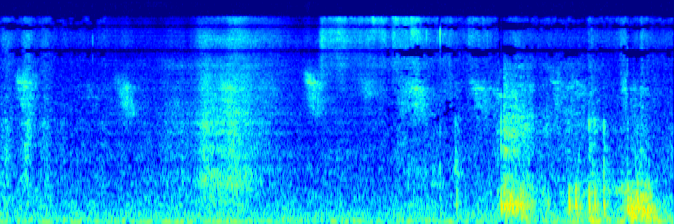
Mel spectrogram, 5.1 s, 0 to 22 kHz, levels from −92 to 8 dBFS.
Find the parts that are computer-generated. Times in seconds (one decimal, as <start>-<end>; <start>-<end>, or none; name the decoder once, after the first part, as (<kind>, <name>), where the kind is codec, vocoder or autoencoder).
0.8-2.9 (autoencoder, DAC-VAE)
